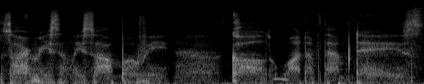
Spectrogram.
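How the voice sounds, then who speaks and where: A man whispers at a fairly slow pace. Noticeable background noise sits behind him. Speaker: youtuber. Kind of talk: asmr movie review. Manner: whispering.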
